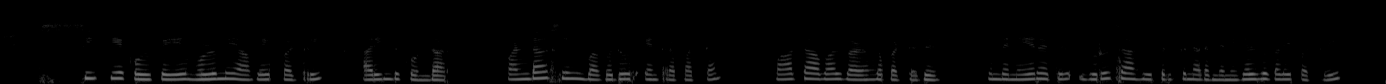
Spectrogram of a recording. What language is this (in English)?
Tamil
